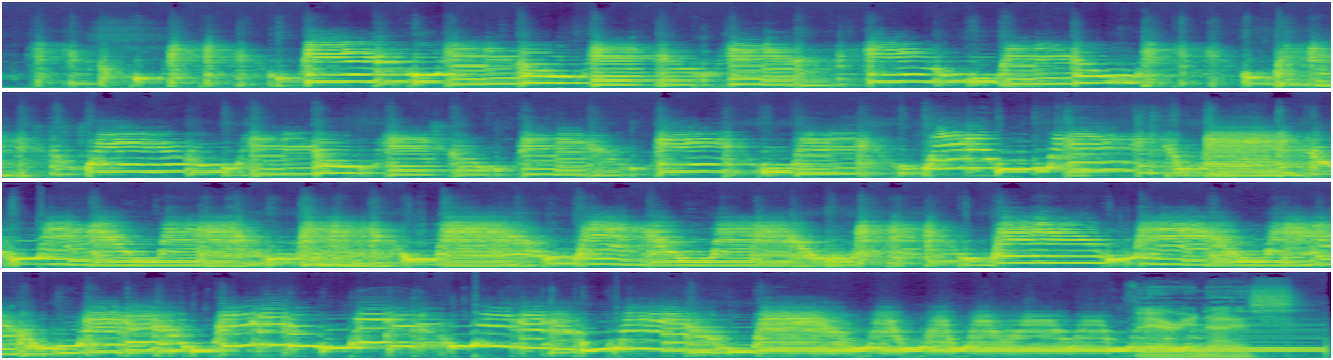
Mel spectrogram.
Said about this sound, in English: Yeah, and that wah gives it a nice tight wah sound because you're filtering the entire board.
